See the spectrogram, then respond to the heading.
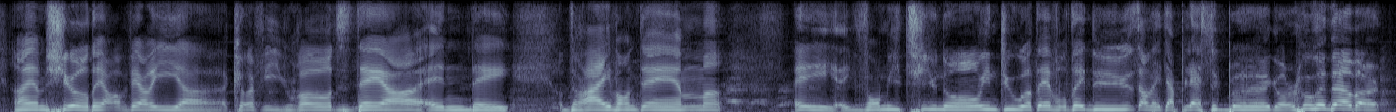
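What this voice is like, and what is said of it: Put-on French accent. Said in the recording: “This is me trying to do a French accent.”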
